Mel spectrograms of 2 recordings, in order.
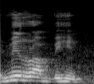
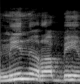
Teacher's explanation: না যেমন মিম নুন আছে তারপর র আসছে মির রব্বিহিন এটা আমরা দেখেন নুন টাকে নুন সাকিন টাকে ঢুকায় দিছি র ভিতরে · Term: ইদগাম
